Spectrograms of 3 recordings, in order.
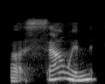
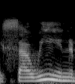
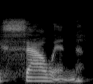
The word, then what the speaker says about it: Samhain: The letters do not necessarily represent what we think they represent. So you're going to say Samhain, okay?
